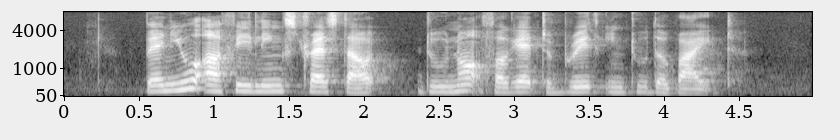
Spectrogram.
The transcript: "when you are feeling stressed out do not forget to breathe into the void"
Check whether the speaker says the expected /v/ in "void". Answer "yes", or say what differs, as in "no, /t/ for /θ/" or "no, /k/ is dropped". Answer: no, /b/ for /v/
